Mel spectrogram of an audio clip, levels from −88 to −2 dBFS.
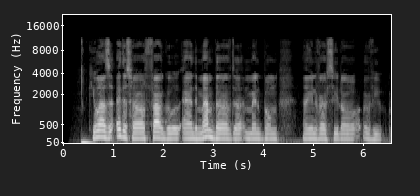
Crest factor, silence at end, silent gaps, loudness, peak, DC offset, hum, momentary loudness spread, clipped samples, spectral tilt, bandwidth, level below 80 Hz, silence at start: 18 dB; 0.2 s; none; -25 LUFS; -6 dBFS; under 0.1%; none; 11 LU; under 0.1%; -7 dB/octave; 11.5 kHz; -56 dBFS; 0.35 s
